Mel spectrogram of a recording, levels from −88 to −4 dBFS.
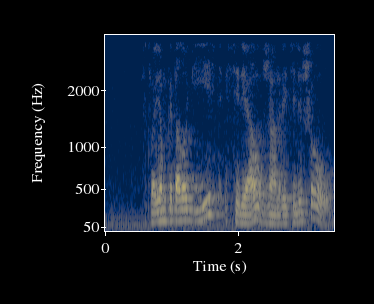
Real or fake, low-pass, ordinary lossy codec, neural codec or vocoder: real; 3.6 kHz; MP3, 32 kbps; none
